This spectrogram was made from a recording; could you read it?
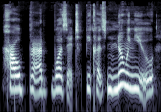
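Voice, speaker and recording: A woman's voice: mid-range voice, takes it slowly, a little mellow, lightly acted. Woman as a brash, blunt teenage boy. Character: brash, gruff teenage boy, a hot-headed bully. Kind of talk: fan fiction character acting.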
